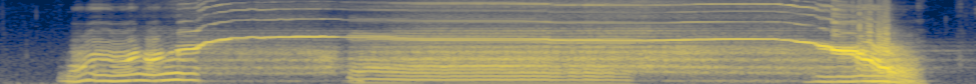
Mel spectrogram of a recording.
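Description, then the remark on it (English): A bull elk display bugle, or lip-buzz bugle, imitated by a hunter through a call tube, buzzing the lips inside the tube on the high note: a low moan climbs sharply into a long, steady, high-pitched whistle, then breaks into a rough, loud grunting finish before cutting off. “The display bugle is basically the call the bulls use to display their dominance to the cows.”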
